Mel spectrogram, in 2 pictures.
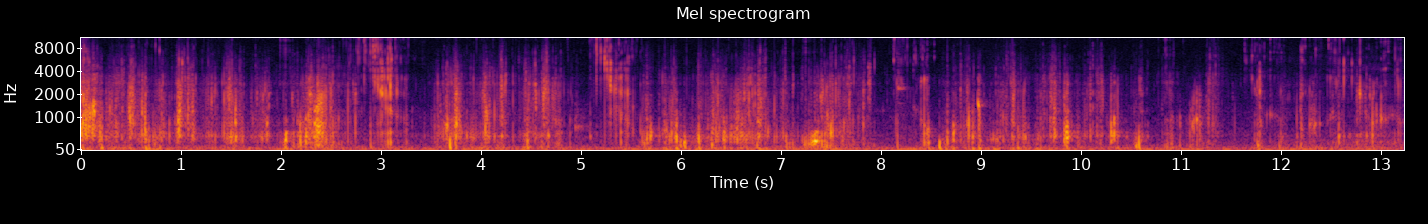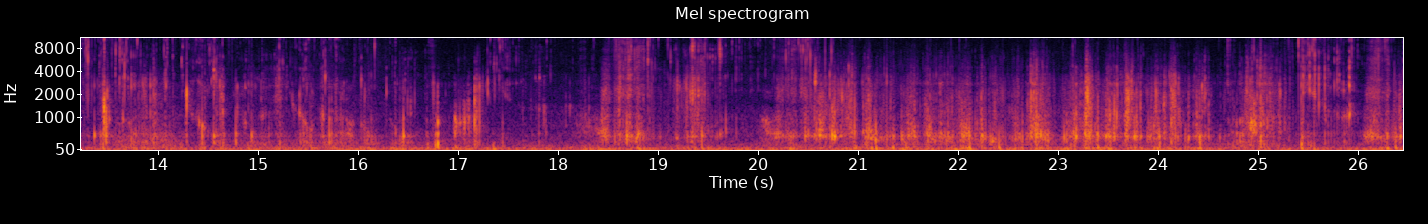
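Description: A woman slurps noodles loudly up close.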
